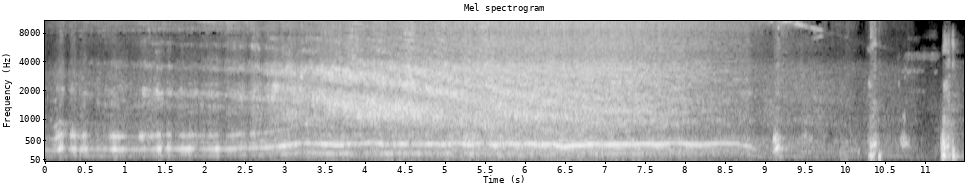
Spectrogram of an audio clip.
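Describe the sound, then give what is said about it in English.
A tractor-pull engine roars at a pull in Ontario, Canada: a Duramax diesel that sounds like a V8 Massey. It builds to a loud, sustained, steady drone for about six seconds, then drops away into a few short bursts. “That's Duramax. That could swing a Duramax crank. That's acting like a V8 Massey right there”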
